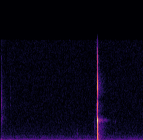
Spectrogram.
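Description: A single short, sharp click about one and a half seconds in, otherwise near silence.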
